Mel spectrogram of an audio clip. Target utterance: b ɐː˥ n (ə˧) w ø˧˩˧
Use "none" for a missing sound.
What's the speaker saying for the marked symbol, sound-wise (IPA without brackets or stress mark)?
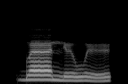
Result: ø˧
